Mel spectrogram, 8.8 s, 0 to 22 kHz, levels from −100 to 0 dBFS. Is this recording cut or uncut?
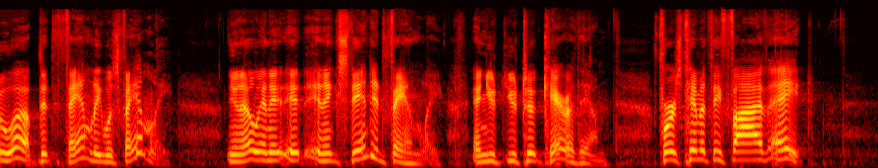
uncut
